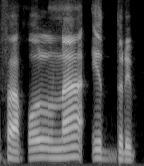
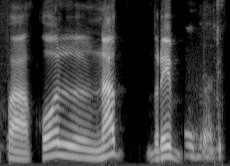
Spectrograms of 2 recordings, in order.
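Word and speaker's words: فقلنا اضرب: Contoh kita baca dari fakulna. Langsung fakulna drib. Bukan fakulna idrib, tapi fakulna drib.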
